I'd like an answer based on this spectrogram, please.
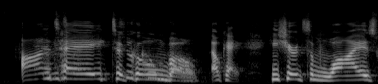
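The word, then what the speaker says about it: Antetokounmpo: Aante Tumbbo.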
